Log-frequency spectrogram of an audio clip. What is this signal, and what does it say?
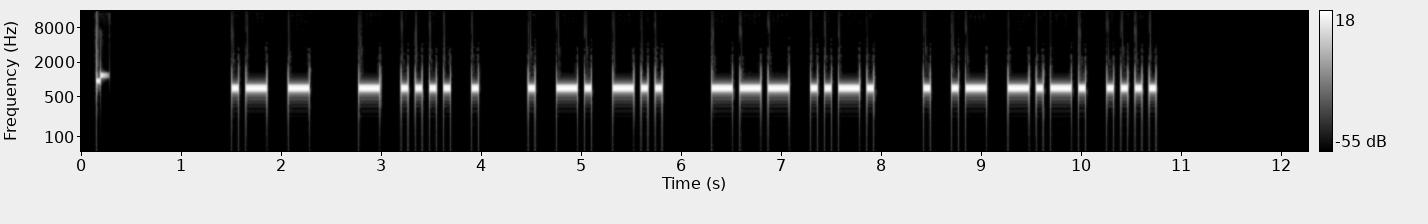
Morse code, heard as a keyed tone, about 17 wpm, 700 Hz. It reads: AT THE END OF EACH
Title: Sets of 5 Words Encore 17wpm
